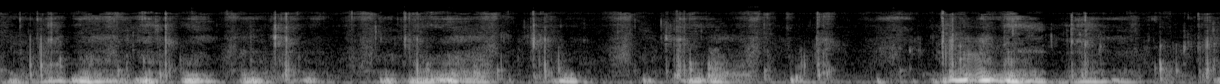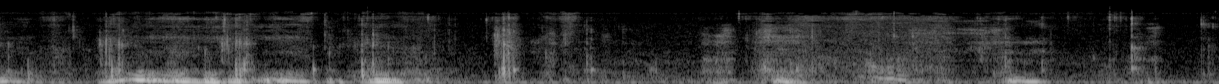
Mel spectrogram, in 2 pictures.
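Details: A dog gives itself a spontaneous bath indoors, licking paws, then a person's foot, shin and knee. Loud, rhythmic, low wet slurps run in clusters, then thin out to sparser licks near the end.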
